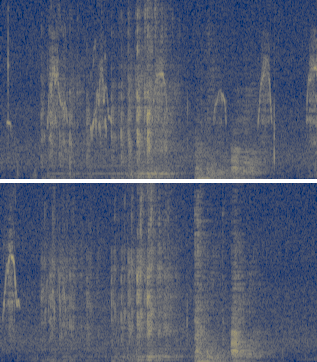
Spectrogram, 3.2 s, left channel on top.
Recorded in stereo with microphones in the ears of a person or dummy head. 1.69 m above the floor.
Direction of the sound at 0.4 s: 30° left (ahead or behind).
